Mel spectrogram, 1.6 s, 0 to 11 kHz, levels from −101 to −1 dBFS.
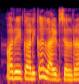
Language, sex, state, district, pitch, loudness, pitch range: Hindi, female, Jharkhand, Deoghar, 220 Hz, -12 LUFS, 200-250 Hz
